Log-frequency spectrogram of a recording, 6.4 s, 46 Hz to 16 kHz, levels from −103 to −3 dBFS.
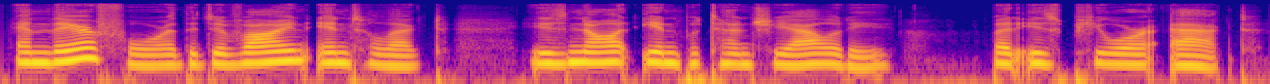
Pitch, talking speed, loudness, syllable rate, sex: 195 Hz, 125 wpm, -17 LUFS, 4.6 syllables/s, female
